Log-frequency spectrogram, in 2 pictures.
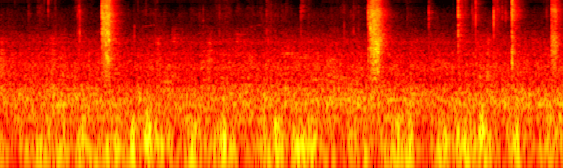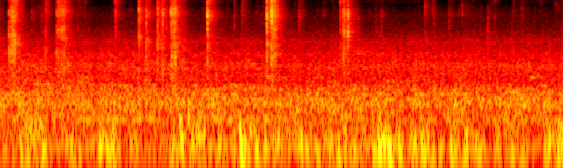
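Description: Clear sticky tape and paper being handled as tape is pulled off the roll and stuck down: scattered short crackles and ticks, busiest in the middle, over a steady low hum.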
